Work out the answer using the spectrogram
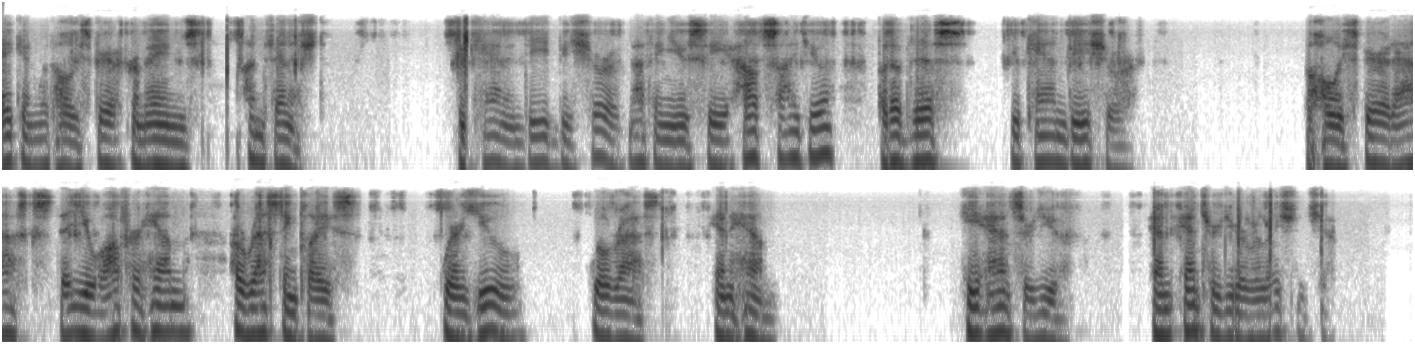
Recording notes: ACIM Daily Conference Call.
